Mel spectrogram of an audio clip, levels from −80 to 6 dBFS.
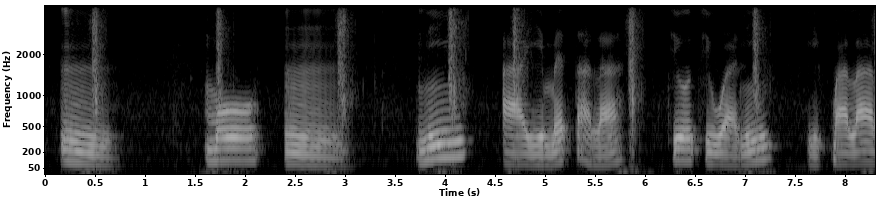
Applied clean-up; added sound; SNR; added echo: none; Rattle; 16 dB; none.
